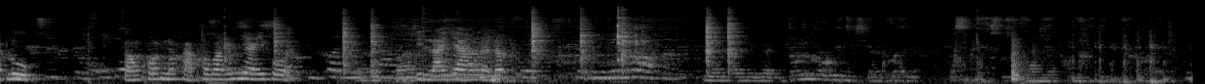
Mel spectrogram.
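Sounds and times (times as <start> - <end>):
cutlery scraping a glass plate: 5.2 - 7.5, 10.6 - 11.8.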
